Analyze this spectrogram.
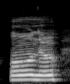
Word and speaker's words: honor: Grave apenas essas palavrinhas, porque embora eles sejam escritos com H, né, a pronúncia dele, você não pronuncia o H. Você diz honest, hour, honor.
